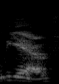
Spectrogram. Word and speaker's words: Liev: Before we go into that, though, is it leave or live? I've always just said leave. I've always said leave. I don't think I've heard anything other than leave. I don't know if it's the E's pronounced. I've heard one or two people go Liev. Liev? But I immediately was like, I've never heard that. So it's not Liev. It's not a French.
